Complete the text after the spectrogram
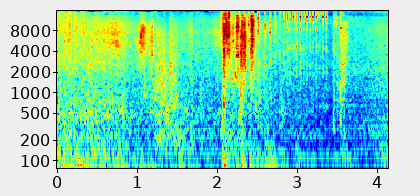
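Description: A body lands with a thud on hard ground.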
